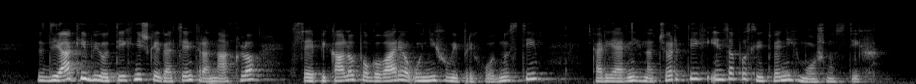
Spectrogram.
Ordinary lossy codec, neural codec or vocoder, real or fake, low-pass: none; none; real; 7.2 kHz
